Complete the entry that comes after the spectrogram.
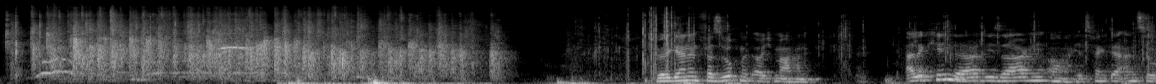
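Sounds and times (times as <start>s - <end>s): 
audience clapping for the children: 0.0s - 5.2s
voices and cheers: 0.3s - 4.1s
speech: 6.6s - 8.3s, 9.0s - 11.5s.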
